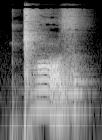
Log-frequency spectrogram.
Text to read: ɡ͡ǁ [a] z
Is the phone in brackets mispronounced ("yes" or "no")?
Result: yes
